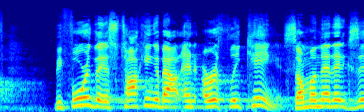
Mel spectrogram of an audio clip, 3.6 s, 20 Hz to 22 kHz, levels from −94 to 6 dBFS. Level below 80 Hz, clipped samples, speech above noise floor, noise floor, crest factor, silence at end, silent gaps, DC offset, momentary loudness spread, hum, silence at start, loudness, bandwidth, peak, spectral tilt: -70 dBFS; under 0.1%; 30 dB; -55 dBFS; 18 dB; 0 s; none; under 0.1%; 7 LU; none; 0 s; -25 LUFS; 13.5 kHz; -8 dBFS; -4 dB/octave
